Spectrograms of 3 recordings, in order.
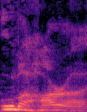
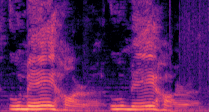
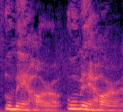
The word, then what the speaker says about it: Umehara: I used to always call Daigo Umehara, and like people would always tell me it's Umehara. So I'm like, all right, it's Umehara.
